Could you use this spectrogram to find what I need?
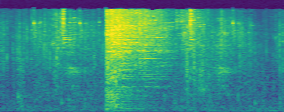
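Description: Glass shatters loudly.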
